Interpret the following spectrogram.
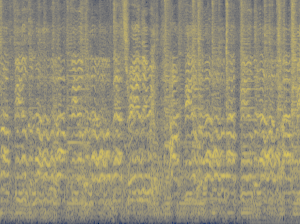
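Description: Two women singing live, holding notes with vibrato, over an acoustic guitar.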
